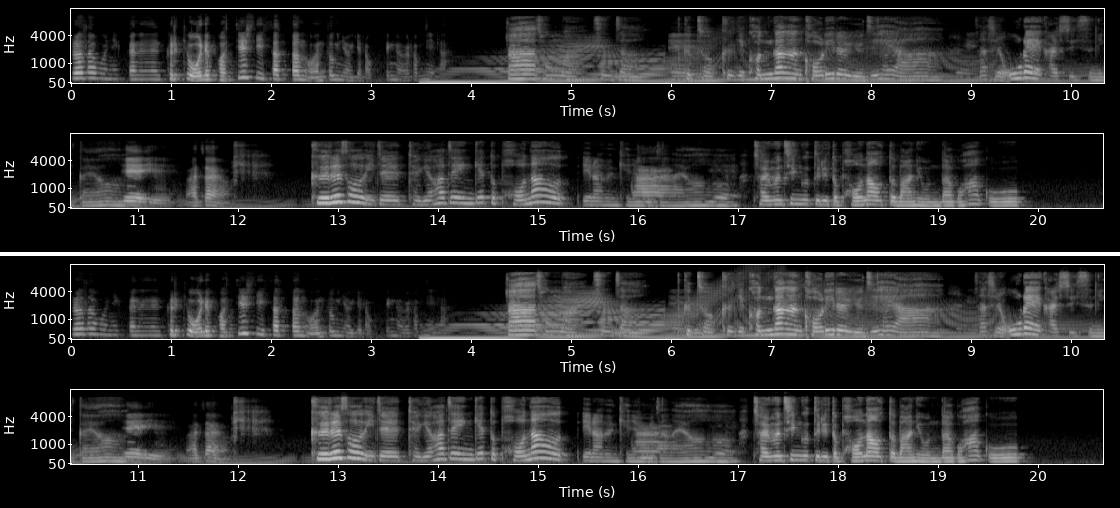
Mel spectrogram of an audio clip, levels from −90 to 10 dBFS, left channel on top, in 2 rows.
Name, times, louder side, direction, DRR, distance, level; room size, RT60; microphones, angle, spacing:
voice 1, 0.0-2.8 3.2-3.8 6.0-6.4 8.8-9.3 10.8-12.0 15.9-16.5 16.7-17.0, left 2 dB, 75° left, 0.9 m, -34 dB
sound 1, 3.5-13.2 13.6-13.7 14.2-14.4, right 4 dB, 90° right, 0.5 m, -39 dB
voice 2, 4.3-5.7 6.1-8.7 9.1-10.9 12.7-19.8, right 3 dB, 35° right, 0.6 m, -29 dB
13.0 x 4.5 x 2.8 m
head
